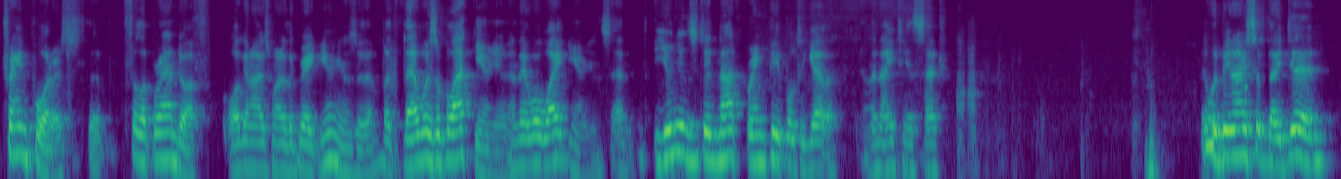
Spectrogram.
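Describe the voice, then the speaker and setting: A man's voice: a little high, animated, a little fast, hardly any pauses, a little mellow. An older man speaking on a discussion panel, making firm, declarative points and repeating phrases for stress. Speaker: panelist, history commentator. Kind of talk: spoken panel discussion, explanatory.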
